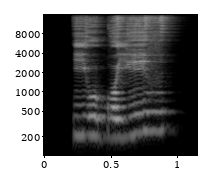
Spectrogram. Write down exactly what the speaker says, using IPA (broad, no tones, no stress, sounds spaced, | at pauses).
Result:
j u b o j i v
